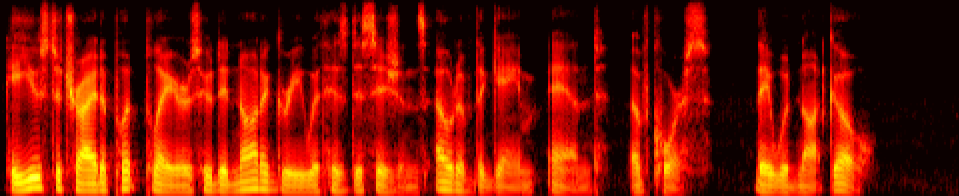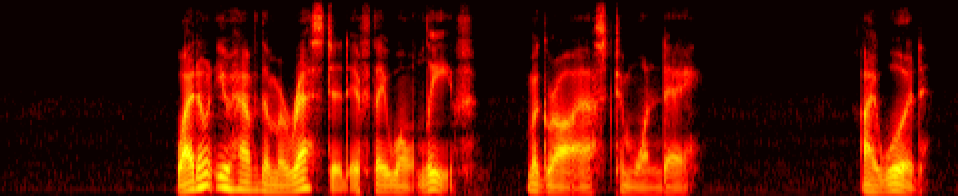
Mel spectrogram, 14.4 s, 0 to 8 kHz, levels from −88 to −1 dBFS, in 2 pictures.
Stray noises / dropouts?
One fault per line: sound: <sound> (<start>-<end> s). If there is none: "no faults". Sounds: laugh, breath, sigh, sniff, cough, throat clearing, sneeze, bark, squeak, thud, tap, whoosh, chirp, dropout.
no faults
